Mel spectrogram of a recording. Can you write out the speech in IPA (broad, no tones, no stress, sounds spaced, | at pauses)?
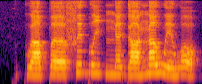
kʷ a p ɜ f ɪ ɡʷ i | ŋ ɛ ɡ a ŋ a w ɪ w ɔ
